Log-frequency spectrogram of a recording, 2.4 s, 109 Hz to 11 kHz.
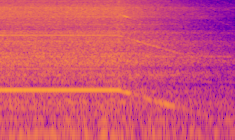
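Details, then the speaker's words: Bissell 3-in-1 turbo vacuum foot brush roll motor (RS-380SH-19156RBPY) tested on its own: high whine that sags and drops in pitch as it slows, struggling to spin; internal motor brushes found ground incorrectly from the factory. "ah it does have a problem spinning it looked like it's spun there that first first so yeah let's try it again yep so it looks like we definitely got a problem with the motor"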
